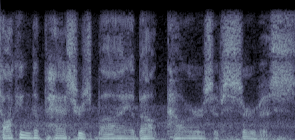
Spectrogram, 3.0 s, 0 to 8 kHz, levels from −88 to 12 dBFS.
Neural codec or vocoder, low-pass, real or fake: none; 7.2 kHz; real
